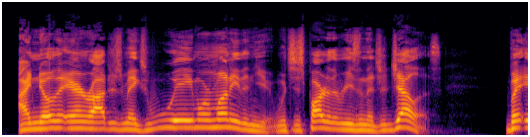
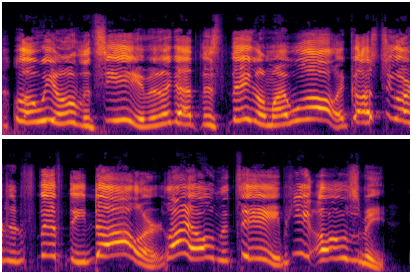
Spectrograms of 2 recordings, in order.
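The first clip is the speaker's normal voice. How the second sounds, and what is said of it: Whiny entitled Packers fan impression. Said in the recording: “good Packers fan impersonation ... A little more hillbilly in there ... the whining aspect of it. The entitlement aspect of it.”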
